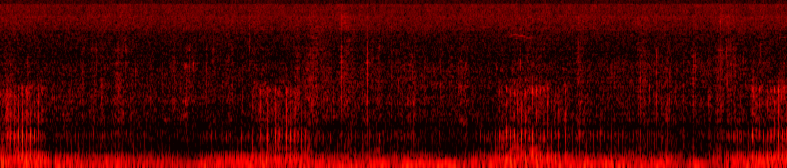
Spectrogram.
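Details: Ruby, a pet cat, snores with her eyes open: soft, low, raspy breaths that swell about every two and a half seconds over a steady low hum.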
